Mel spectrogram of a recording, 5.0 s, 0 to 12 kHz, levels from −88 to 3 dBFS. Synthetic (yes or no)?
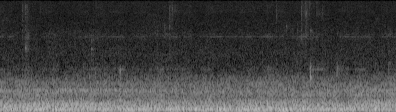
no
